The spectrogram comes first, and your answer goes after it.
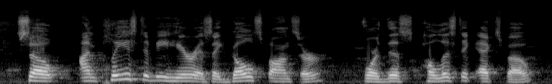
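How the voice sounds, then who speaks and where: A man's fairly high voice with a dark, mellow tone, a fairly slow pace and lively intonation. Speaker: psychiatrist. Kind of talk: conference talk. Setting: stage at an expo.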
